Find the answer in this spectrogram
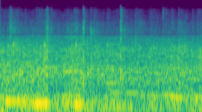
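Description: Ballpark crowd applauding and cheering in a large open stadium, with music playing over the public-address system.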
